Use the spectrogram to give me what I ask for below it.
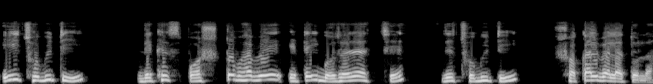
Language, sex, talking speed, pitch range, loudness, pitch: Bengali, male, 100 wpm, 150-200 Hz, -14 LUFS, 175 Hz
